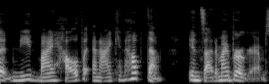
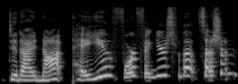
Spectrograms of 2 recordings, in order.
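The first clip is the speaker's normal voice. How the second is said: much higher, disbelieving question; incredulous; 11 semitones higher than usual. Retold or imitated. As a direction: say it like it's obvious.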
